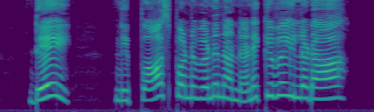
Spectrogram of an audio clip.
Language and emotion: Tamil, surprised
